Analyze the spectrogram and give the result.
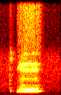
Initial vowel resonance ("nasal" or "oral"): nasal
